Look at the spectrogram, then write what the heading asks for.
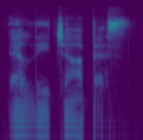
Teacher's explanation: So the Z sound in Korean it doesn't have the Z sound, so we go like the Elizabeth, like the J sound. Elizabeth. Okay, Elizabeth.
